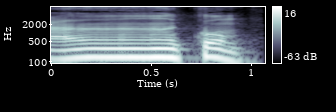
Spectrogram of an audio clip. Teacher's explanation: نون ساکن کے بعد حروف اخفا کا کاف اخفا حقیقی ہوگا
